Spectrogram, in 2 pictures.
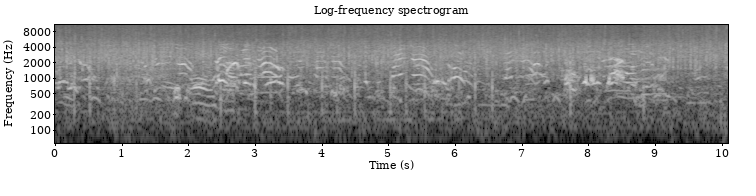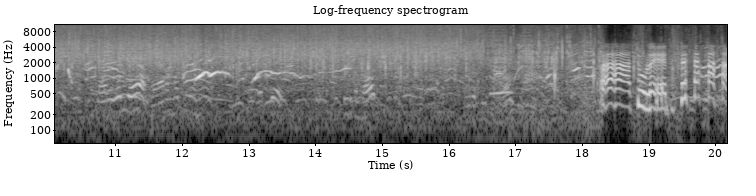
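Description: Children shout and squeal excitedly nearby.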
